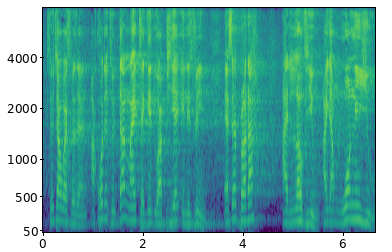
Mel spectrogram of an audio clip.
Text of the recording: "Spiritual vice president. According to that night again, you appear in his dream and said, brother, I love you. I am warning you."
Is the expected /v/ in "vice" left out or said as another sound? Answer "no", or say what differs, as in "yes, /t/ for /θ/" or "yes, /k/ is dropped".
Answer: yes, /w/ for /v/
